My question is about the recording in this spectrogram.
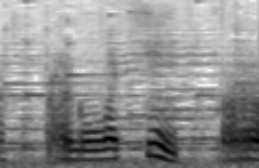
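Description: Light background music with a character's wordless voice sounds over it, one drawn-out sound sliding down in pitch about a second in.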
